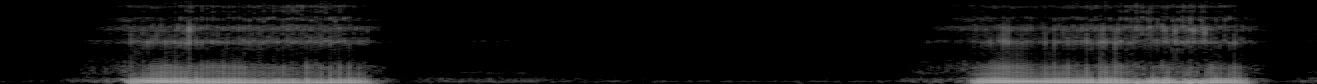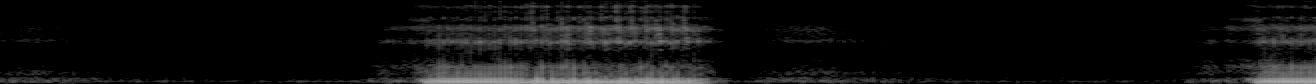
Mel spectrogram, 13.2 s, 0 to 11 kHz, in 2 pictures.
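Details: Snoring with a light whistle: loud, regular rumbling snores about every four seconds, roughly 15 a minute, with a faint whistle between them.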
